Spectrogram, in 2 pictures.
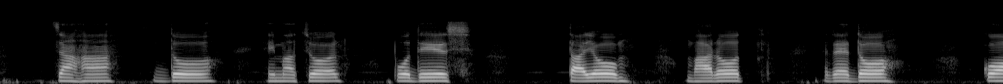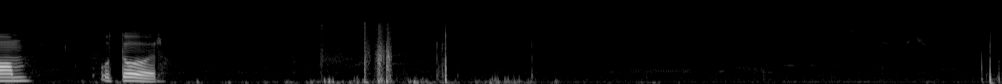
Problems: constant background noise, background conversations at intervals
